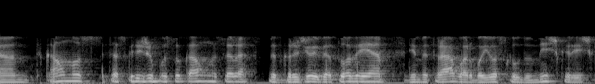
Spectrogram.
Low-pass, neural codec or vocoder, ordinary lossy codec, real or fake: 3.6 kHz; none; MP3, 32 kbps; real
